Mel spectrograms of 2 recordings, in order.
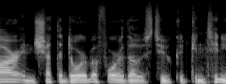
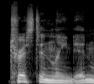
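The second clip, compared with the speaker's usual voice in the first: plain reading voice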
